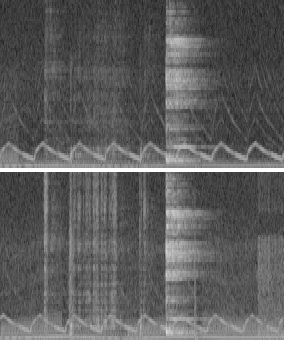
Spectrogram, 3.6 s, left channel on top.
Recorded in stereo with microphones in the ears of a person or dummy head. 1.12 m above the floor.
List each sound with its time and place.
0.6 s writing: 65° right (ahead or behind), 1.9 m
2.1 s a cowbell: 35° right (ahead or behind), 7.5 m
